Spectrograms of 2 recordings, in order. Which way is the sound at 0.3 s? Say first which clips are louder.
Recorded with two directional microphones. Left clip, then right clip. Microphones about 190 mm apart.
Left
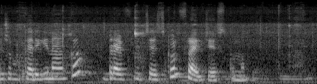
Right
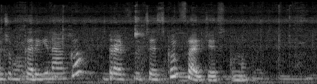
Left 6 dB; 30° left (ahead or behind).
